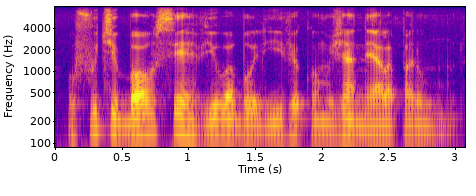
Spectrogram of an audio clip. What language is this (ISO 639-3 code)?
por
